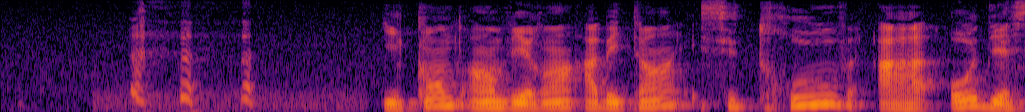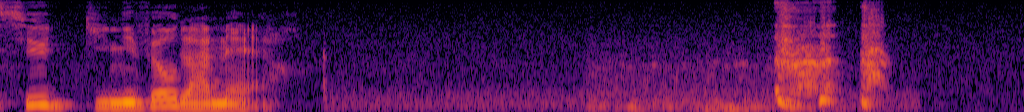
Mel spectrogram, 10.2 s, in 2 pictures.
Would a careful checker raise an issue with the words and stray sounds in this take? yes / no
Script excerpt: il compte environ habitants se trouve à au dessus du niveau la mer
yes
